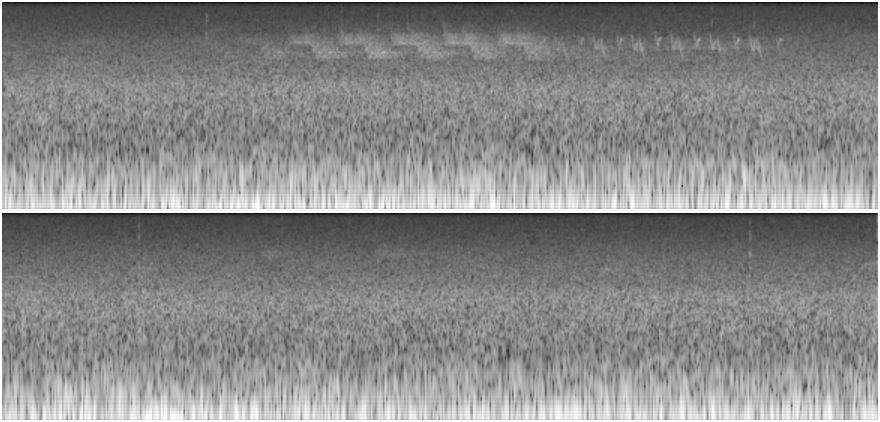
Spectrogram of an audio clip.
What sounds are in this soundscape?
Ovenbird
